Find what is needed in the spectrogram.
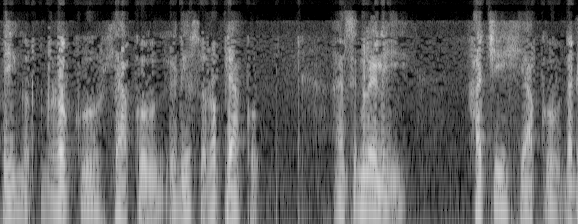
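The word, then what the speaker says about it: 六百: 600 is Ropyaku. Instead of being Roku Hyaku, it is Ropyaku.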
